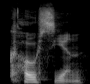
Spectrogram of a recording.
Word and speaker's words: Cosian: jedi lord wait what what was the species cosian cosian like i can i can spell it out c-o-s-i-a-n uh yes that was very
